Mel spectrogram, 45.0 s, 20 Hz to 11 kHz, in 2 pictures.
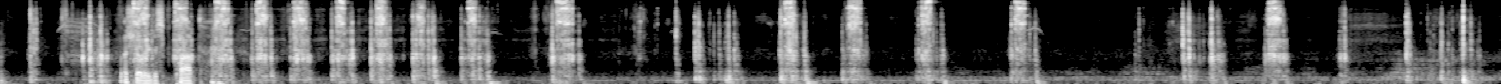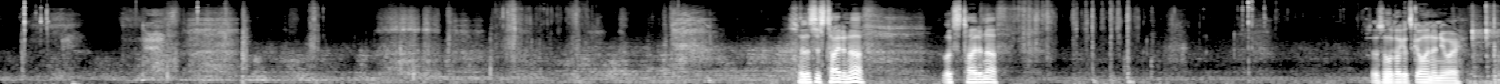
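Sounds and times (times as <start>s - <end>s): socket ratchet clicking: 1.3s - 7.4s, 8.2s - 8.8s, 11.7s - 13.0s, 13.8s - 14.2s, 15.1s - 15.6s, 19.0s - 19.3s.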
